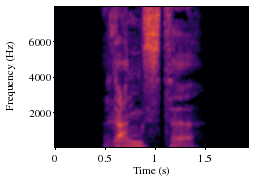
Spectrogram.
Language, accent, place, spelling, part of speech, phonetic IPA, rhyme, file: German, Germany, Berlin, rankste, adjective, [ˈʁaŋkstə], -aŋkstə, De-rankste.ogg
- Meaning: inflection of rank: 1. strong/mixed nominative/accusative feminine singular superlative degree 2. strong nominative/accusative plural superlative degree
